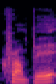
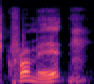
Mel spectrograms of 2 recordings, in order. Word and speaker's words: Crummit: and seventh Josh crummit I've been saying his name wrong the entire time it is not Crumpet it's crummit who's an eighth and then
